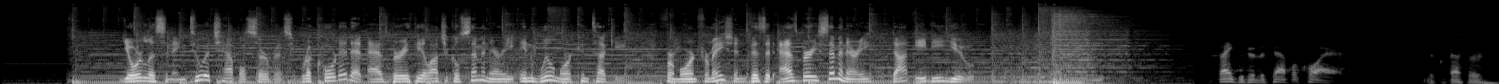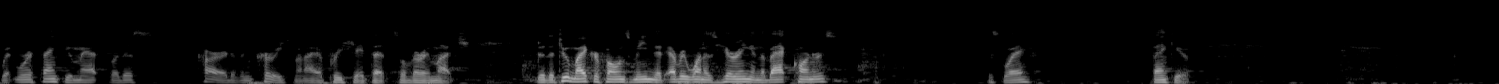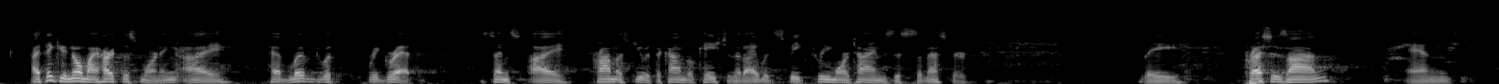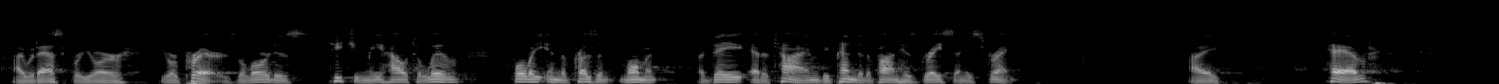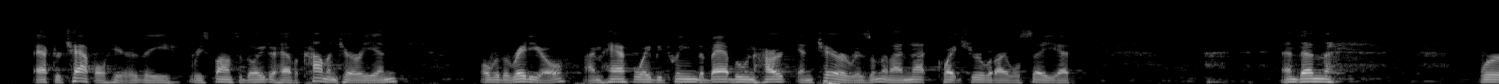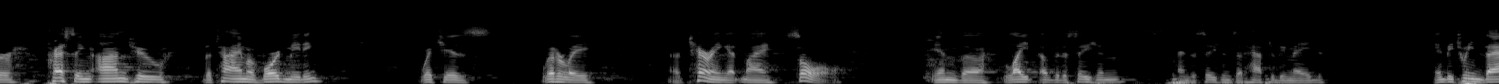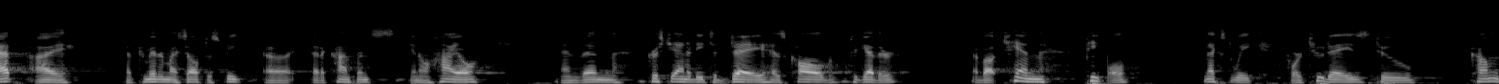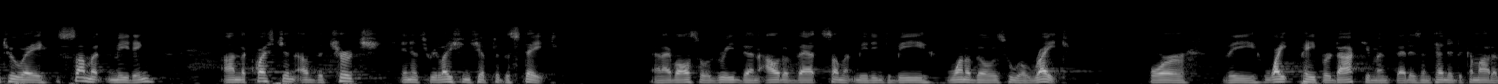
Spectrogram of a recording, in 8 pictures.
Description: Faculty chapel services, 1984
